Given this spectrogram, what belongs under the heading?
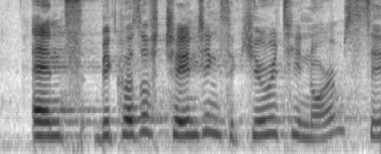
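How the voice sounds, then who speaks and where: A woman talks with a high pitch. Her pace is fairly quick. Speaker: engineering professor. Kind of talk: lecture. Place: hall. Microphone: headset.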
